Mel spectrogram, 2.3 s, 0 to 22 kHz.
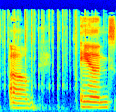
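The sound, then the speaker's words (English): Rapid clacking of an old 90s computer keyboard as a secretary types at a front desk, a quick run of sharp key clicks, bracketed by a sustained voiced hum at the start and end. “Francis, where like Francis is clacking away at her like 90s keyboard that is like filling the room with sound.”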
